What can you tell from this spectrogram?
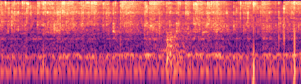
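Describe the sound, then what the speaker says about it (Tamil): Mustard seeds crackle and sizzle in a little hot oil for a spicy brinjal curry, a dense, loud frying hiss throughout with a couple of sharp pops near the end. "இப்போ வந்து கடுகு போட்டுக்கலாம்."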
